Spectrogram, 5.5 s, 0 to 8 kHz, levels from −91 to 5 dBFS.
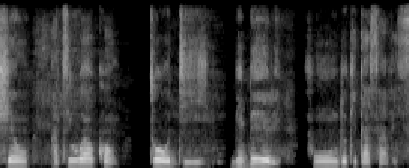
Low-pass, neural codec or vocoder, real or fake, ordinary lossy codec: none; none; real; none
